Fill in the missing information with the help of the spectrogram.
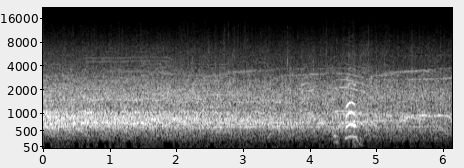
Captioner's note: extended cheers and applause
